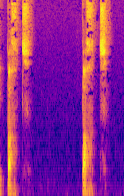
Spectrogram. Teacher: Sans faire sonner le T.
